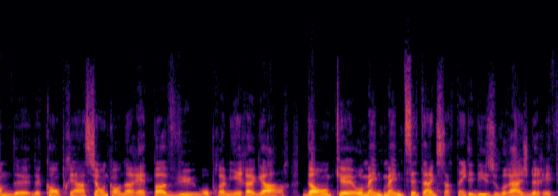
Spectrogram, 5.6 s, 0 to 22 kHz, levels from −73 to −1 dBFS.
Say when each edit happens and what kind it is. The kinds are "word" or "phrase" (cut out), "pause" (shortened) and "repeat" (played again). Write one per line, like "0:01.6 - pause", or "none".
0:01.1 - phrase
0:03.0 - pause
0:03.8 - repeat
0:04.4 - phrase
0:04.7 - phrase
